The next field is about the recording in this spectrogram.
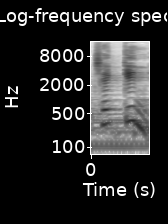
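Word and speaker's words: เช็คอิน: 체인. 그래서 여기서는 체크인이라고 안 하고요. 체인 이렇게 이야기합니다.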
